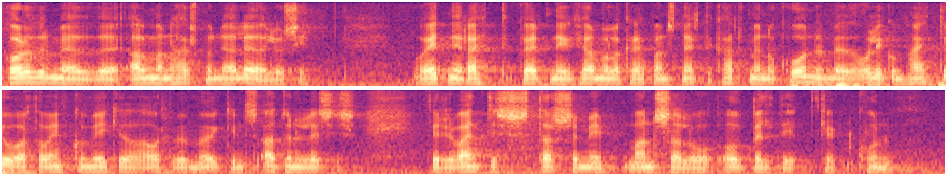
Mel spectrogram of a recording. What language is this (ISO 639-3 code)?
isl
